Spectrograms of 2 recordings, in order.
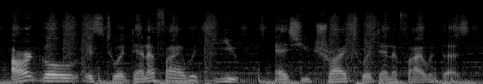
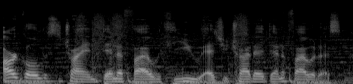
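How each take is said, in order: First: It is said slowly. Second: It is said at normal speed.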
